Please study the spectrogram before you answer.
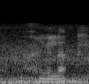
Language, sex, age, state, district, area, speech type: Kannada, male, 30-45, Karnataka, Dharwad, rural, spontaneous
